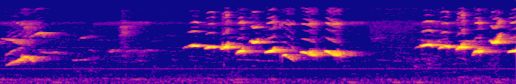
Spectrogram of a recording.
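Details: White-rumped shama, described as making a strange sound, singing varied whistled phrases. It opens with a rising note, pauses, then gives a run of sliding, bright notes in quick bursts. A steady electrical hum runs underneath.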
